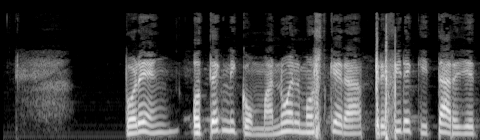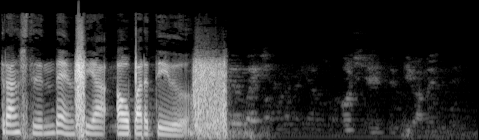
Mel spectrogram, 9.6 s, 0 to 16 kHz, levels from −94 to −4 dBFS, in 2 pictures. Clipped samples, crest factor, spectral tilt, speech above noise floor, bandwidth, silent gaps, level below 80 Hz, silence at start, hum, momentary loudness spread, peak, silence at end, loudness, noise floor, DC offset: under 0.1%; 20 dB; -5 dB/octave; 56 dB; 11.5 kHz; none; -46 dBFS; 0.45 s; 50 Hz at -50 dBFS; 8 LU; 0 dBFS; 2.5 s; -18 LUFS; -74 dBFS; under 0.1%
